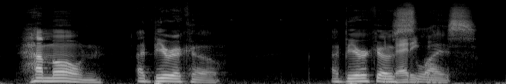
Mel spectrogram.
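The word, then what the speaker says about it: jamón: Hamone is But is it spelled with a J?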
